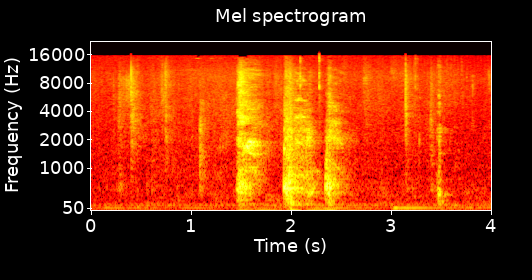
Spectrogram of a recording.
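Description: A person coughing, three coughs in quick succession about a second and a half in, then a smaller one near the end.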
